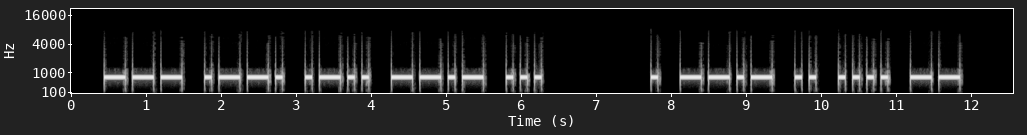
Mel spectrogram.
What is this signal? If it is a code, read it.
Morse code, heard as a keyed tone, about 13 wpm, 800 Hz. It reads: OPLQS EQIHM
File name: LEZIONI / 6 PKX0 / 6 P 12wpm 2033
